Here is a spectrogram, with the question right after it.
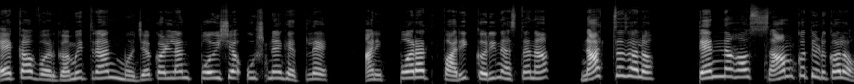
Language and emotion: Goan Konkani, angry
